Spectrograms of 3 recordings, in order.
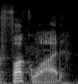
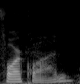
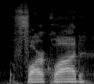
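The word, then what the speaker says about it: Farquaad: guy's name is Lord Fuckwad. Yeah. But it's pronounced Forquad. Farquad.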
